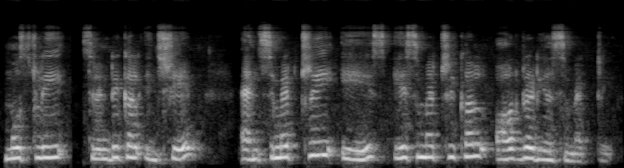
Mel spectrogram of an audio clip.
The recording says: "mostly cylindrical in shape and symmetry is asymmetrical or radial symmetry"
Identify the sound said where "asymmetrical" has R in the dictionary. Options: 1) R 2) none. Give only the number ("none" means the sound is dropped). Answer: 1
